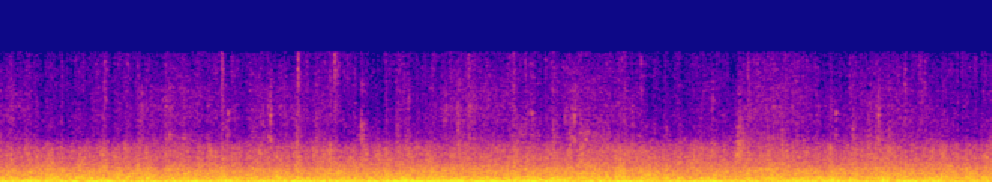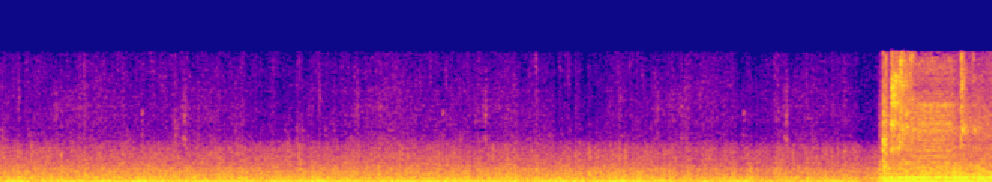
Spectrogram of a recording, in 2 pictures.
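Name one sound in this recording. Rain patters on the windscreen.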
